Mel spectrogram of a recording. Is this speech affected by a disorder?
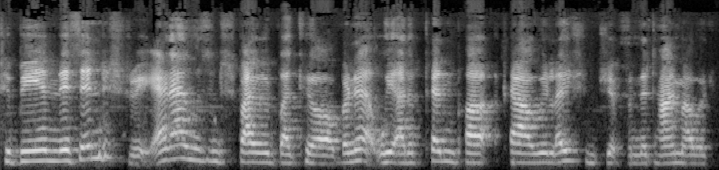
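Yes: cerebral palsy; present since at least age 11 or 12.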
